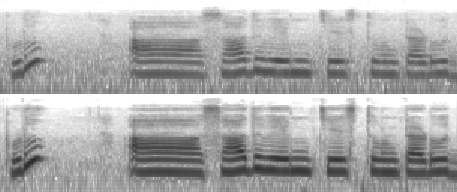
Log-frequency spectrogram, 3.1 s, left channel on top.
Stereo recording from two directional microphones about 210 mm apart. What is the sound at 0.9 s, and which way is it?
Speech, 45° right (ahead or behind).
